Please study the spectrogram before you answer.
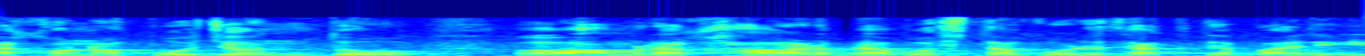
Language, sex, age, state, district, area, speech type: Bengali, male, 18-30, West Bengal, Paschim Medinipur, rural, spontaneous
